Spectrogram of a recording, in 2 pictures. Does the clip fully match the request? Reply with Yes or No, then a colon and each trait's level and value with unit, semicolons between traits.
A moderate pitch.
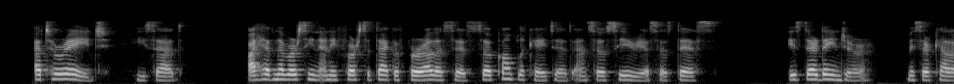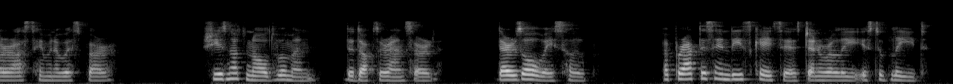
No: high, 205 Hz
